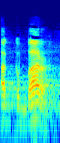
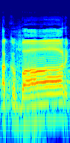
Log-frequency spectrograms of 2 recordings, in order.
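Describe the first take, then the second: First: The second syllable has a short vowel. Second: The second syllable has a long vowel. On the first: The speaker calls it right. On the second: The speaker calls it wrong.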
